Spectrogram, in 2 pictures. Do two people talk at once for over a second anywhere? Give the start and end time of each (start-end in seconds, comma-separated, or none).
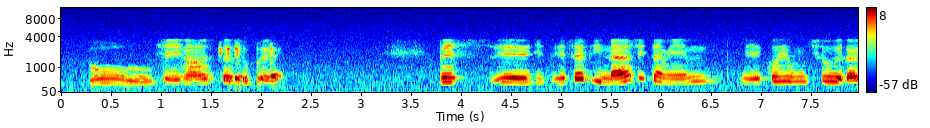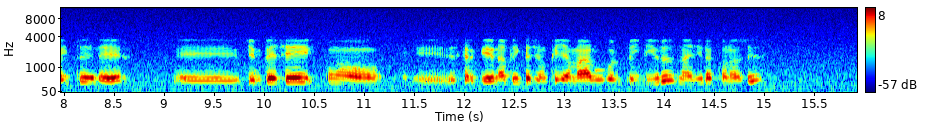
0.9-2.2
